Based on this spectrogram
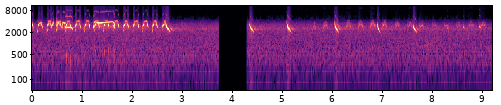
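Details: Osprey alarming at intruders near its Montana nest, live cam, 16 June 2017 evening; a fast run of high whistled chirps, a short gap of silence, then slower, separate downslurred whistles with softer chirps between.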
